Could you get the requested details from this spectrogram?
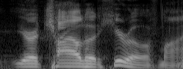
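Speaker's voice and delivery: ordinary delivery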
